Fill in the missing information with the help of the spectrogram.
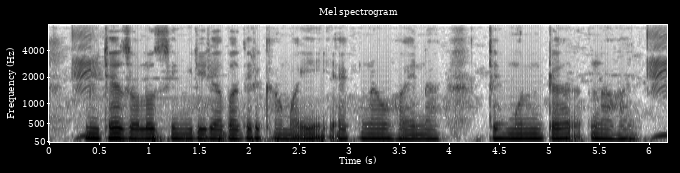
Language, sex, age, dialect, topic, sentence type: Bengali, male, 25-30, Rajbangshi, agriculture, statement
